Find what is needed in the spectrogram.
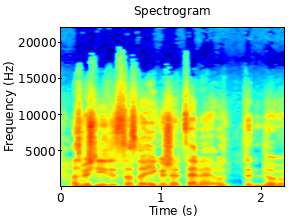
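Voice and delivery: usual speaking voice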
